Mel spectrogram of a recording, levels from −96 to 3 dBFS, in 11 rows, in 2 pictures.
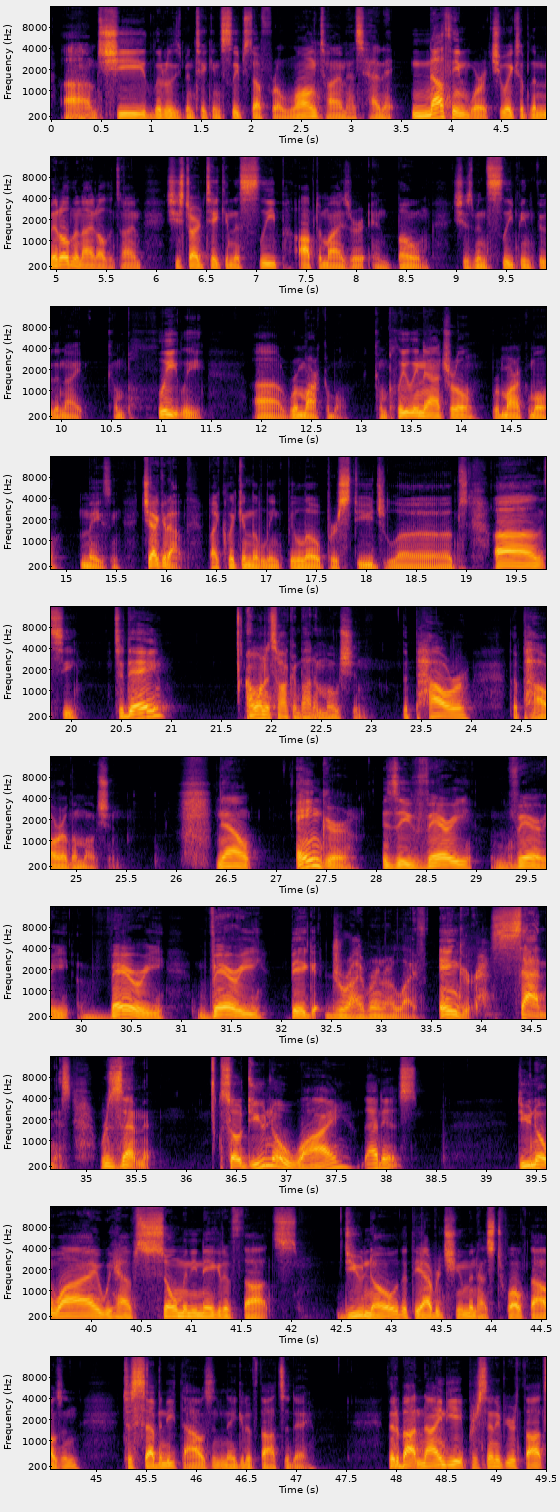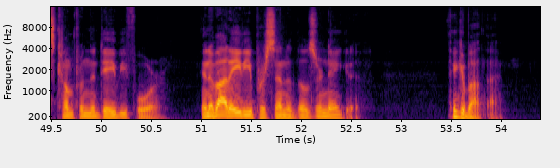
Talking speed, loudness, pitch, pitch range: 160 wpm, -19 LUFS, 85 Hz, 70-95 Hz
